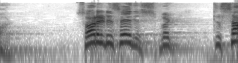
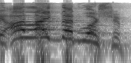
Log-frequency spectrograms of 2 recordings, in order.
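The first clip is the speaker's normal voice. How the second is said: God pleased; 5 semitones higher, 5 dB louder than usual. Retold or imitated. God speaking from heaven.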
